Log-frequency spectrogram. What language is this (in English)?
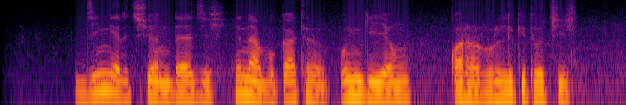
Hausa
